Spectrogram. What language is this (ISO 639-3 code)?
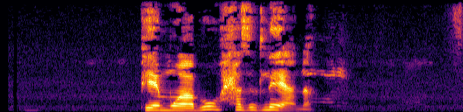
ckb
